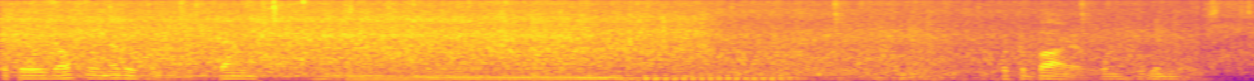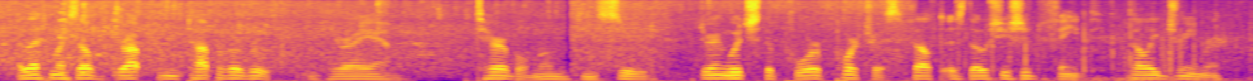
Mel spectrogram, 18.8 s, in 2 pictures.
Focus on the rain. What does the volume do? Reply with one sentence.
The loudness of the rain goes down.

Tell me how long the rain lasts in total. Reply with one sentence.
The rain can be heard for 19 seconds in total.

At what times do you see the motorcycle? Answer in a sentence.
The motorcycle can be heard from 2.5 to 6.0 s.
